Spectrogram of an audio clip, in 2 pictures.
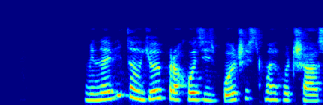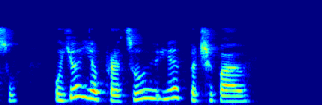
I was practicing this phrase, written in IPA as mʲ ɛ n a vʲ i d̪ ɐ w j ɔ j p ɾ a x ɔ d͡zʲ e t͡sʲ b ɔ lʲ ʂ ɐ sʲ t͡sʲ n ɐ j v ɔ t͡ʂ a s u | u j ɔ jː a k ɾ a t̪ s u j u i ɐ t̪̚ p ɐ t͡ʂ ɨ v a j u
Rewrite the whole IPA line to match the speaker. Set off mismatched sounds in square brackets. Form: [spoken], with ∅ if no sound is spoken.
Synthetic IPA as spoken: mʲ ɛ n a vʲ i [t̪] ɐ w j ɔ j p ɾ a x ɔ d͡zʲ [i] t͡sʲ b ɔ lʲ ʂ ɐ sʲ t͡sʲ [m] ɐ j [ɣ] ɔ t͡ʂ a s u | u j ɔ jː a [p] ɾ a t̪ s u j u i ɐ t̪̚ p ɐ t͡ʂ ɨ v a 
